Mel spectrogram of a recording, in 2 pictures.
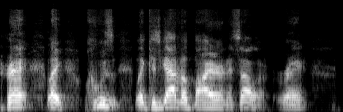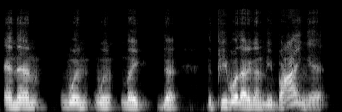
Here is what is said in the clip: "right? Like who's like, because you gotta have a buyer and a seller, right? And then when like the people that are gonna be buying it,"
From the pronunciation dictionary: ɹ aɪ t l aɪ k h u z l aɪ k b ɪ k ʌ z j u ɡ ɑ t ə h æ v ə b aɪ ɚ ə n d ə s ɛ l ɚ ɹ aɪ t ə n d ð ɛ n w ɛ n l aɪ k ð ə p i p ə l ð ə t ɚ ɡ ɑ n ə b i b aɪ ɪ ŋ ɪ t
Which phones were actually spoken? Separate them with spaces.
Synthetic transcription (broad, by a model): ɹ aɪ t l aɪ k h u z l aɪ ɪ k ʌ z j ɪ ɡ ɑ t ə v ə b aɪ ɚ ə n ə s ɛ l ɚ ɹ aɪ t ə n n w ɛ n w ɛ n l aɪ k ð ə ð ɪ p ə l ð ə t ɚ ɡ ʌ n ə b i b aɪ ɪ ŋ ɪ t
